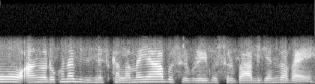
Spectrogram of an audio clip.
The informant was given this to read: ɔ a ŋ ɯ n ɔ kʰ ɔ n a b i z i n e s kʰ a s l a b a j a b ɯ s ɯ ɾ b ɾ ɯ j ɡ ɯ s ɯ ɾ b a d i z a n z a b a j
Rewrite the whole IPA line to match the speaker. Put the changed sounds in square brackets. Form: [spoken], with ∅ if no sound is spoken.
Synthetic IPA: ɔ a ŋ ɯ [d] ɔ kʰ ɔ n a b i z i n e s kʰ a [∅] l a [m] a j a b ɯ s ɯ ɾ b ɾ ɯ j [b] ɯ s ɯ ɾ b a [b] i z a n z a b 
